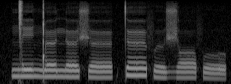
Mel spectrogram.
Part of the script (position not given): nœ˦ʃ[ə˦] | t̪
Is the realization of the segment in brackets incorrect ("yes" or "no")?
yes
